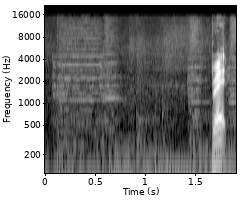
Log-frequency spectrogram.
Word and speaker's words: Bret: ] week this is I think I pronounced the first name wrong no that's how you pronounce his name Brett McKenzie for me I mean no I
